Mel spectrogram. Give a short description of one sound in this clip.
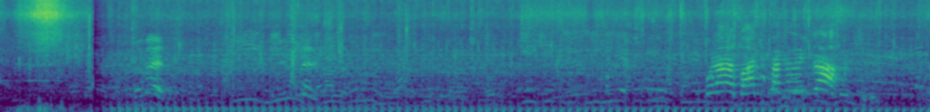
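A woman talks nearby.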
